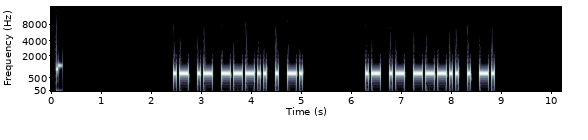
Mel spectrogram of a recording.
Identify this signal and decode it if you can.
Morse code, heard as a keyed tone, about 20 wpm, 700 Hz. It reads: AA8EN AA8EN
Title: USA Call Signs - 5 Characters - Repeated 2x - 20wpm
